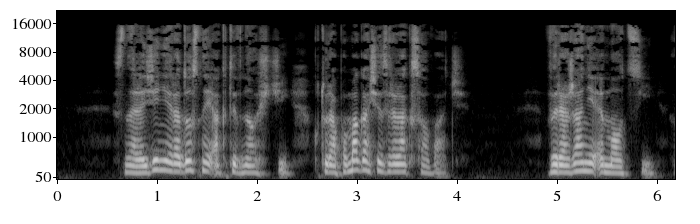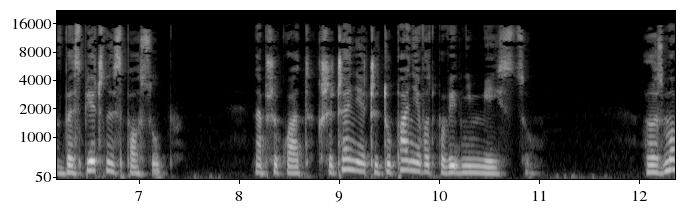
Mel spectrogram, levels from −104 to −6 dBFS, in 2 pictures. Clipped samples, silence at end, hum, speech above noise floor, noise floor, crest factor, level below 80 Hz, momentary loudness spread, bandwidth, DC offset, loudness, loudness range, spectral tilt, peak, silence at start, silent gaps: under 0.1%; 0 s; none; 48 dB; -84 dBFS; 20 dB; -72 dBFS; 13 LU; 16 kHz; under 0.1%; -36 LUFS; 3 LU; -4 dB/octave; -16 dBFS; 0.6 s; none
